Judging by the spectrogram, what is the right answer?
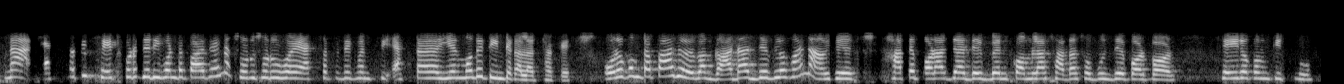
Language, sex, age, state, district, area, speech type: Bengali, female, 30-45, West Bengal, Paschim Bardhaman, urban, conversation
